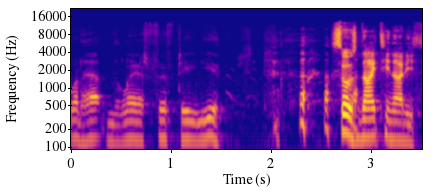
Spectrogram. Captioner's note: laughter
